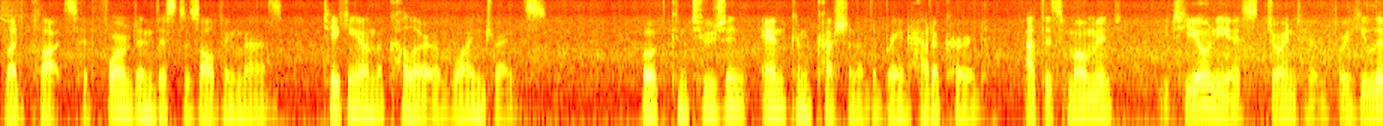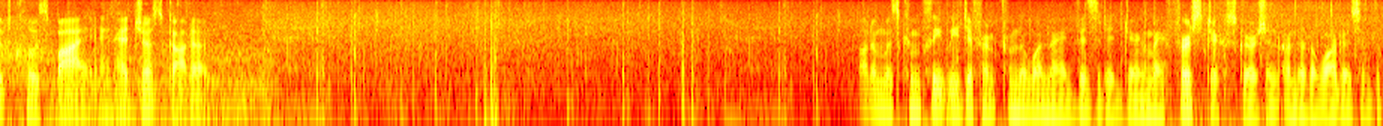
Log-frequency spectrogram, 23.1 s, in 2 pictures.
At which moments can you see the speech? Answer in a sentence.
The speech can be heard from 0.0 to 13.4 s and from 18.6 to 23.0 s.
